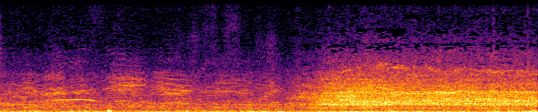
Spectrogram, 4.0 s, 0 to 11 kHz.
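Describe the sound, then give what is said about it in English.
A large stadium crowd at a football game murmurs steadily, then swells into a louder, sustained roar about halfway through as the Chargers defense faces second and 10 at the 49, the broad noise holding at the higher level to the end. “It looks like the crowd's getting a little loud here.”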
